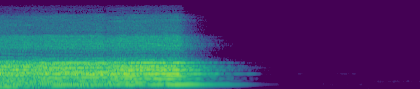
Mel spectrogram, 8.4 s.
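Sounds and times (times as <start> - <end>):
SATB four-part choir singing: 0.0 - 4.6.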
